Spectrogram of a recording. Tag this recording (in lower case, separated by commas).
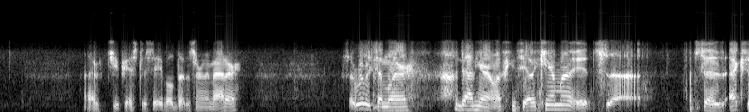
speech, inside a small room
